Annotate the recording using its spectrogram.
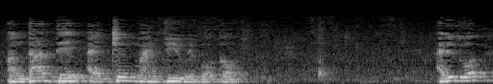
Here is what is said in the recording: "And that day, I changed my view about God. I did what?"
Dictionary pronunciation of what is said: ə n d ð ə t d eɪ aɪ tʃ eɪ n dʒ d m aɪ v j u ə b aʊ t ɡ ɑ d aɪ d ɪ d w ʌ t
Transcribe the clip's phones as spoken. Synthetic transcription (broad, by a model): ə n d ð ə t d eɪ aɪ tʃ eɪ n m aɪ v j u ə ɔ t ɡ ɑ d aɪ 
